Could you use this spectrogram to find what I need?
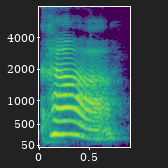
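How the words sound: British accent, the final R is silent.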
